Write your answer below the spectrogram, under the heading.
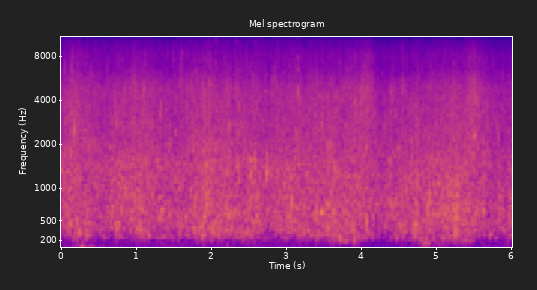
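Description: Fast-flowing stream rushing and churning around rocks: a steady rush of water.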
